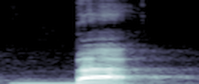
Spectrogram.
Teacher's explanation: دونوں ہونٹوں کے تر حصہ سے ادا ہوتا ہے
